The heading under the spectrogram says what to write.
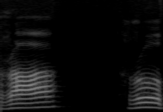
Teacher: Ra harfi ötreli ve üstünlü ise kalın okunur.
